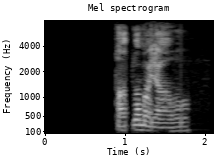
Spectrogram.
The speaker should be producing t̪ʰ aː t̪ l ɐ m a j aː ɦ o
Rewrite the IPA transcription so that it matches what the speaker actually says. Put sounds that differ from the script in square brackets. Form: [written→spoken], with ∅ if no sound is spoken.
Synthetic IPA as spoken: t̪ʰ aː t̪ l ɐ m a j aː ɦ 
